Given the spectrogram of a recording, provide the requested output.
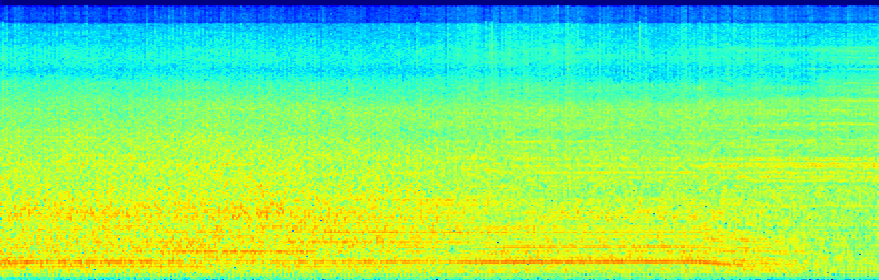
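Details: Toro Proline walk-behind mower with Kohler Command engine, after new blade: small single-cylinder buzzes at steady high idle, even tone with no misses or sputter, then eases slightly; runs properly.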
